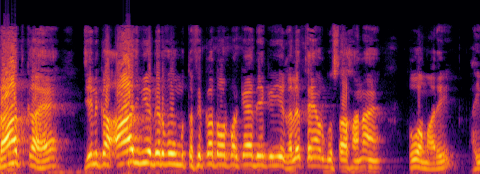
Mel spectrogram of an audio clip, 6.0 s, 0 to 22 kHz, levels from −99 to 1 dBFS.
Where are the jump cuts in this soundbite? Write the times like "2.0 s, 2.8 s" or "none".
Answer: none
